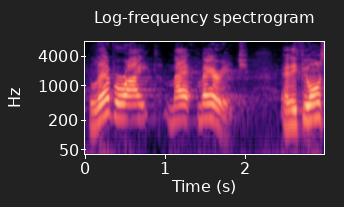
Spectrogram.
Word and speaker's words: Levirate: But it's pronounced, based I could figure out, Levirate.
